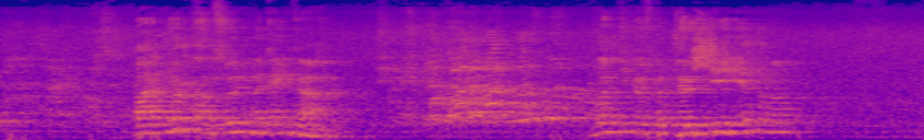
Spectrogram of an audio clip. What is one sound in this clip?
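A man speaks loudly through a microphone over loudspeakers.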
